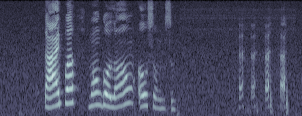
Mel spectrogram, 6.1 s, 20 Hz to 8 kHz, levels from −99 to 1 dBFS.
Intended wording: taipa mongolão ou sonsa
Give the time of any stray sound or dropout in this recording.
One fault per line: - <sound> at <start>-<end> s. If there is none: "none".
- laugh at 4.8-5.8 s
